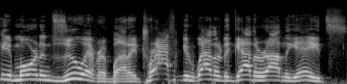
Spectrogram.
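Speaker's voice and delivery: cheesy radio DJ voice. Saying their sick voice sounds like a DJ, the speaker does an extra cheesy DJ voice. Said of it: "my voice is extra cheesy DJ right now".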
